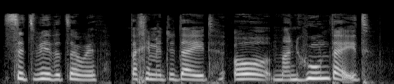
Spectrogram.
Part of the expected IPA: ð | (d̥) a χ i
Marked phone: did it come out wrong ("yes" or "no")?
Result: no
